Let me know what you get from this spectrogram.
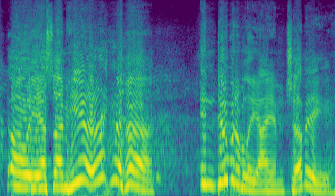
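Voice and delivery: high, loud, posh-mocking proclamation; hammed-up stately voice; pompous put-on voice. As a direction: announce yourself grandly, laughing. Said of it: "which is just like".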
